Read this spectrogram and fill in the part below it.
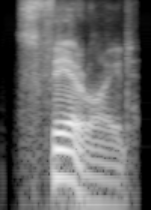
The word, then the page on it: spheroid: British English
